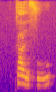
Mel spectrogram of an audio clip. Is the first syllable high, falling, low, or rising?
falling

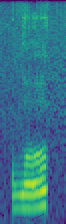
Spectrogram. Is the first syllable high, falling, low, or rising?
rising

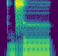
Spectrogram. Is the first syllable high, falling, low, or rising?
high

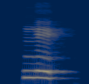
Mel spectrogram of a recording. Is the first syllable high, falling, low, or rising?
low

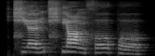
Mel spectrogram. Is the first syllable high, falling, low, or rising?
rising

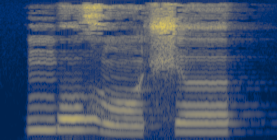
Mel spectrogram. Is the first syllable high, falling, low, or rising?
high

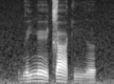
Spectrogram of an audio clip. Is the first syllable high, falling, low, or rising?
rising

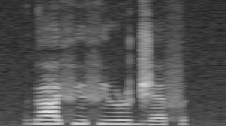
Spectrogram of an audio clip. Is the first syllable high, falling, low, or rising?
high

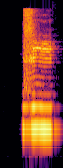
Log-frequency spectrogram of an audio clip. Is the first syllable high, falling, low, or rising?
high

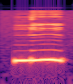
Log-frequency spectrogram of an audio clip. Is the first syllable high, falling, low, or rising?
high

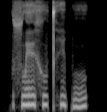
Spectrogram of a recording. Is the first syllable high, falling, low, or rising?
high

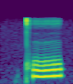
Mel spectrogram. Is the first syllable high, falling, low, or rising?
rising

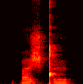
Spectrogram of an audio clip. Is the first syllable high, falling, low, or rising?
high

